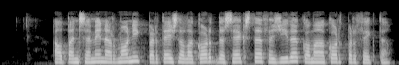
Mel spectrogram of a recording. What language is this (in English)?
Catalan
